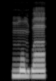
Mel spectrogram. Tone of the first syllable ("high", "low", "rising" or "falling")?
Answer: high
